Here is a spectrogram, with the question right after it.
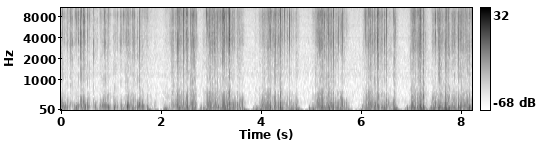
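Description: A small green porous bamboo fiber sponge, soft and compressible, is held in both hands above a Tascam recorder while fingertips scratch and squeeze it. The result is bursts of deep, muffled, rumbling crunches and crinkles with brief quiet gaps between them.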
